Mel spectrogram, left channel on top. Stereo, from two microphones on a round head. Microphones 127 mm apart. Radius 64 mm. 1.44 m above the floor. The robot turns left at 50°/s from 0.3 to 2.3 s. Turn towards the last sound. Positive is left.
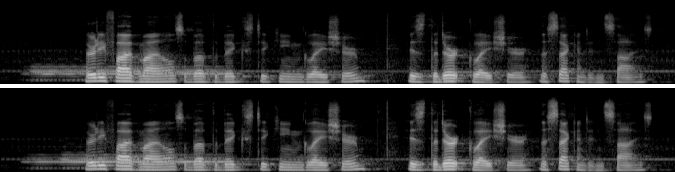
turn(degrees=-25)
